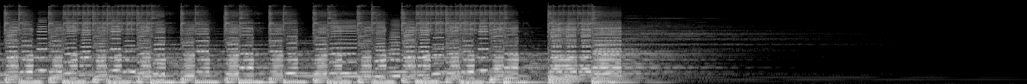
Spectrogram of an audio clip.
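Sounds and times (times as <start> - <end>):
tarantella dance music: 0.0 - 6.9.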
